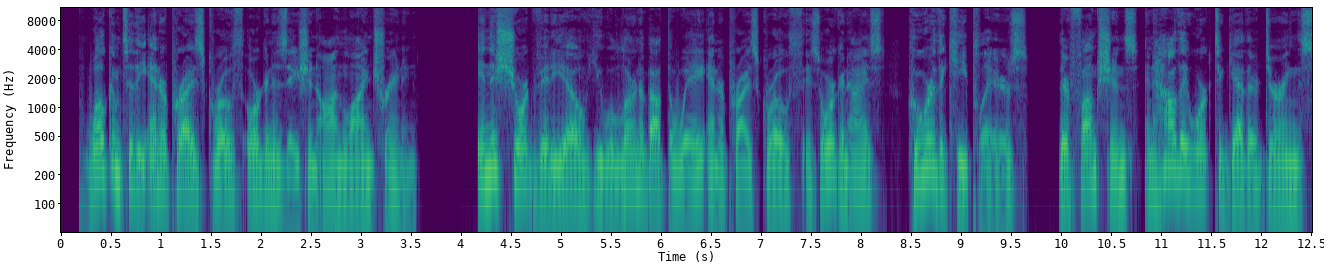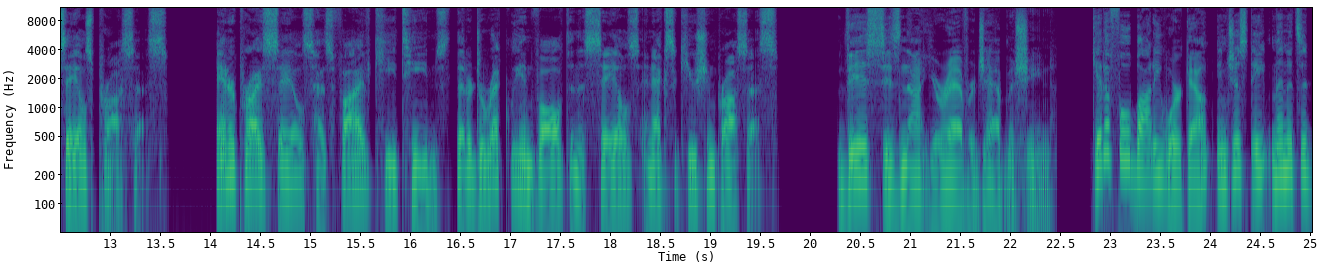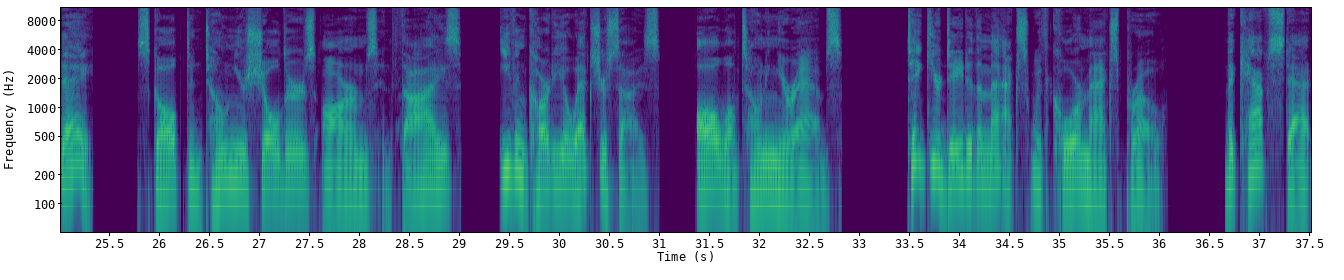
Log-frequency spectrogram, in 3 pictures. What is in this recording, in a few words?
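e Learning, voice over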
